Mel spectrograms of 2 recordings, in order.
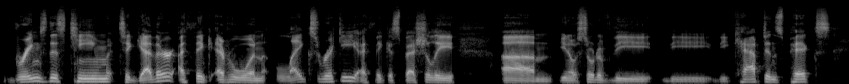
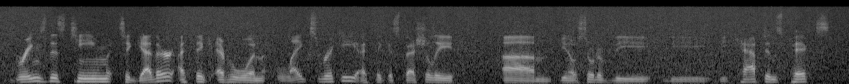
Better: first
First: none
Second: hiss; loud; throughout; 4 dB below the speech

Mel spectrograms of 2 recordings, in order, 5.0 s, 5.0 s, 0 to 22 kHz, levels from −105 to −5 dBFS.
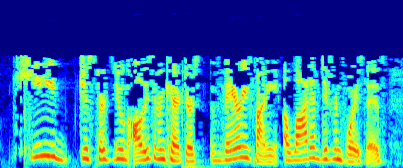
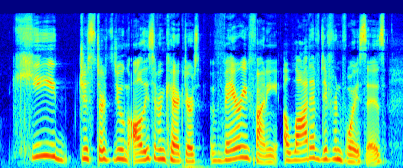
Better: second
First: garbled, watery; badly; nothing above 5.5 kHz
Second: none

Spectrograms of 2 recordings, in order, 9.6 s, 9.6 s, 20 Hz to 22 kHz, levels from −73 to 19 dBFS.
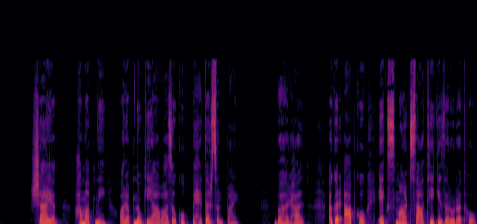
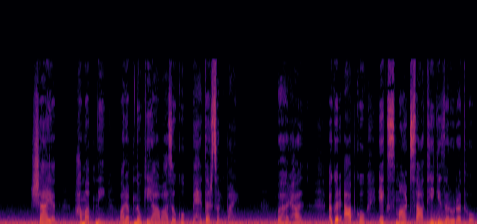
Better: first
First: none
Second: wind noise on the microphone; occasional gusts; 10 dB below the speech

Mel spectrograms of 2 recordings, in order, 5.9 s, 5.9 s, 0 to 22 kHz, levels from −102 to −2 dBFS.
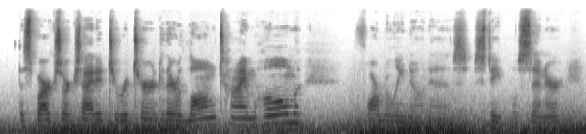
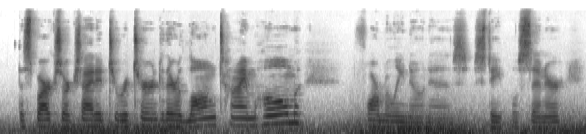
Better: second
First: wind noise on the microphone; heavy; 7 dB below the speech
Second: wind noise on the microphone; occasional gusts; 15 dB below the speech

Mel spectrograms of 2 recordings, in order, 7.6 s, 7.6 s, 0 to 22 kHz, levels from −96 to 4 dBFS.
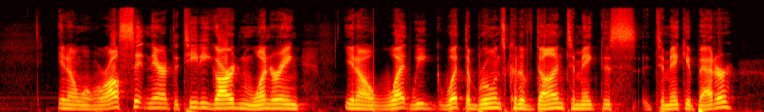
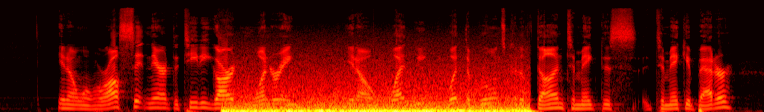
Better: first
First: none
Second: low rumble; loud; from 2 to 5.5 s; 2 dB below the speech

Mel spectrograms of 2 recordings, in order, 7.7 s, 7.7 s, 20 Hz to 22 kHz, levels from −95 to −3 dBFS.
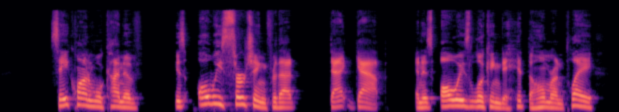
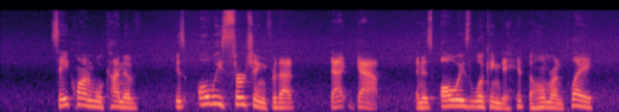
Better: first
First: none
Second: hiss; faint; throughout; 25 dB below the speech

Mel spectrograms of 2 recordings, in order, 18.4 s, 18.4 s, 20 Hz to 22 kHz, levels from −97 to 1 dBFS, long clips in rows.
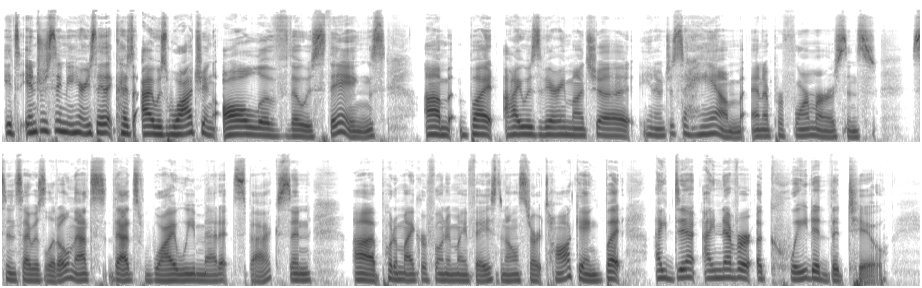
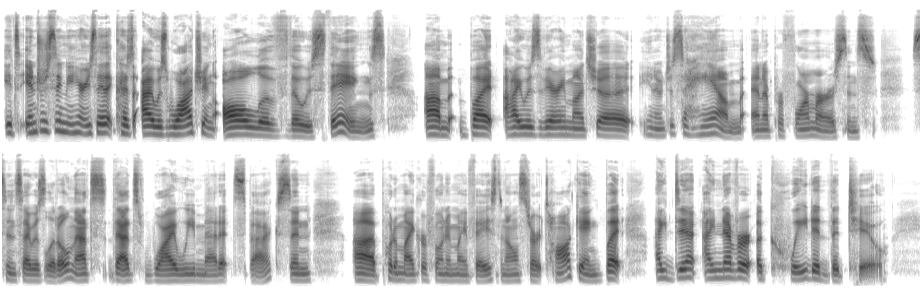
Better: first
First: none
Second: thin; very; fading below 400 Hz

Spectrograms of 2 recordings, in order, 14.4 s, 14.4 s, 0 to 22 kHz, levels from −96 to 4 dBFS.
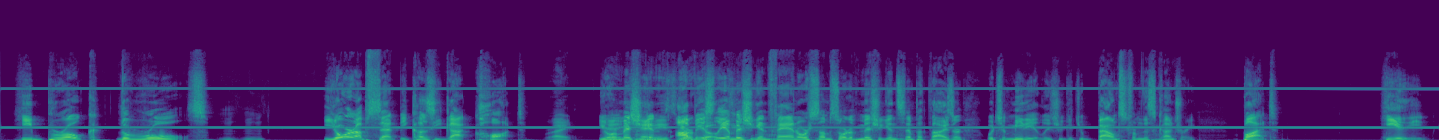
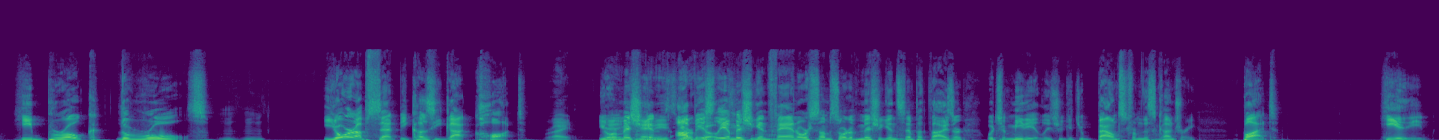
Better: second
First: high-pitched whine; noticeable; throughout; 2 kHz, 20 dB below the speech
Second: none

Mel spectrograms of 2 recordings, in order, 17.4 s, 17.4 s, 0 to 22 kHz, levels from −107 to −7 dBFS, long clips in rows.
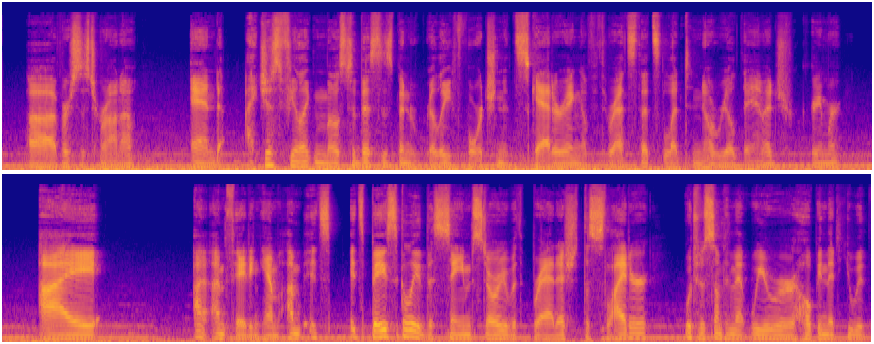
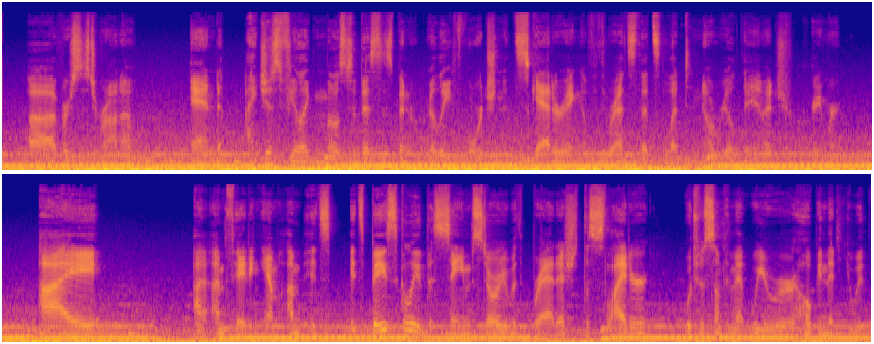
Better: first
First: low rumble; faint; throughout; 25 dB below the speech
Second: low rumble; loud; throughout; 7 dB below the speech

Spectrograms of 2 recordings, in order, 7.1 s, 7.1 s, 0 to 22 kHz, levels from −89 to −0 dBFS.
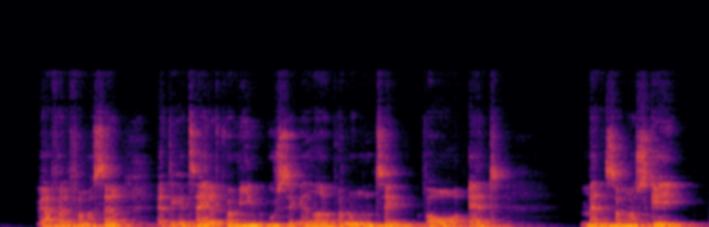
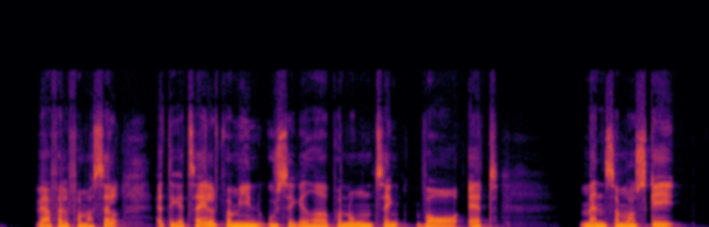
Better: second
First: off-mic speech; far // room echo; slight; dies away in 0.5 s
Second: none

